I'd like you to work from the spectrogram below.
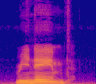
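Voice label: "renamed", US English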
